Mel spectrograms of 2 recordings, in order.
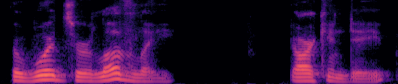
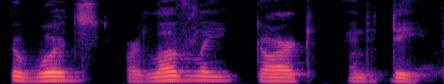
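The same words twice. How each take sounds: First: No pause comes between dark and deep. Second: A pause comes between dark and deep. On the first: "the phrase is pronounced the first way is there is no comma between dark and deep" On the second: "If the intent was otherwise, there would be a comma there"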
